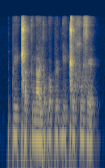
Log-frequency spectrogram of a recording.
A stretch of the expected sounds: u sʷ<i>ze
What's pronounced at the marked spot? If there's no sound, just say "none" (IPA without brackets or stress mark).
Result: i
